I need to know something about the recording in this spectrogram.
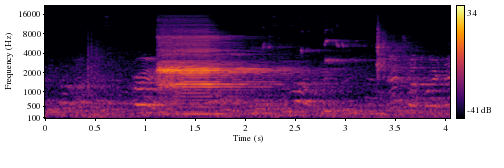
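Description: Gym scoreboard horn sounding during a stoppage, starting about a second in, loudest for the first half second, then carrying on more quietly until it cuts off just past three seconds.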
